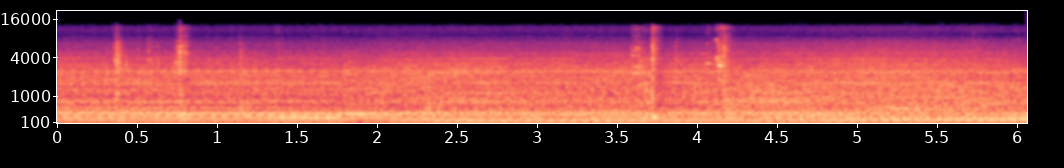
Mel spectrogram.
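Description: International Harvester 3288 tractor's diesel engine running steadily, the baler's PTO shut off, with a few light clicks and knocks.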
